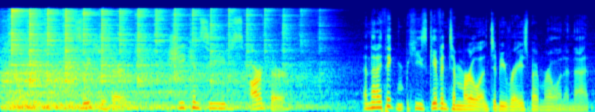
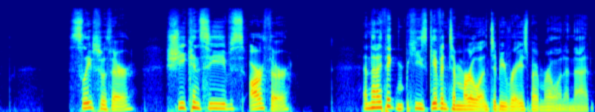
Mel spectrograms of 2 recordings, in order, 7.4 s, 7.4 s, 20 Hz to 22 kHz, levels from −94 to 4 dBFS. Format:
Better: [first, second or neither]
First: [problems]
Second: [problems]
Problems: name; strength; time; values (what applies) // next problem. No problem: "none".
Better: second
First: household noises; very loud; throughout; 2 dB above the speech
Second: none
